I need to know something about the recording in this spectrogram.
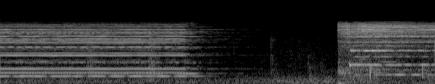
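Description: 1968 orchestral TV score music: a held chord that fades out about halfway through, a short quiet gap, then a new cue that starts suddenly with a loud chord near the end.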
